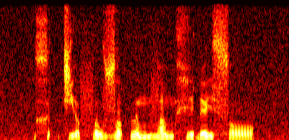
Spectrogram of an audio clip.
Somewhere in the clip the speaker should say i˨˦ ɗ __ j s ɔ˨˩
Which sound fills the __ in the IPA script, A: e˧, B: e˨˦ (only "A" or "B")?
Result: A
